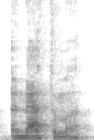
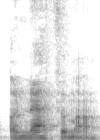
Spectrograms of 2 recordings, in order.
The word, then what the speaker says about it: anathema: His opinion was an anathema to me. A opinião dele era algo que eu realmente desprezava, né? Algo desprezível. Anathema. Ou seja, tirando o na, Todas as outras sílabas têm som de a.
